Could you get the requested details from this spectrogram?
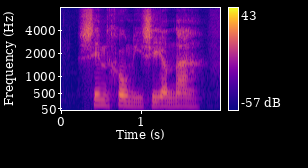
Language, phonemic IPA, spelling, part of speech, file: Dutch, /sɪŋxroniˈzer ˈna/, synchroniseer na, verb, Nl-synchroniseer na.ogg
- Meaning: inflection of nasynchroniseren: 1. first-person singular present indicative 2. second-person singular present indicative 3. imperative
